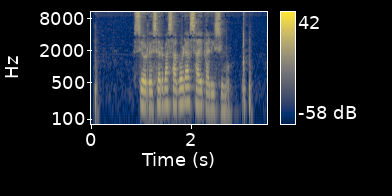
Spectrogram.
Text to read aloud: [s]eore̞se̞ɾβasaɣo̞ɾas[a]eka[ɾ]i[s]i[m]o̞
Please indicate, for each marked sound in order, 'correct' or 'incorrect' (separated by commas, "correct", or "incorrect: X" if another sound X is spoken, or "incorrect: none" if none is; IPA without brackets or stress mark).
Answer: correct, correct, correct, correct, correct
